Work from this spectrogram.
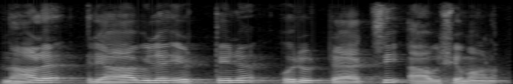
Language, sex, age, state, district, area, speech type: Malayalam, male, 45-60, Kerala, Pathanamthitta, rural, read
